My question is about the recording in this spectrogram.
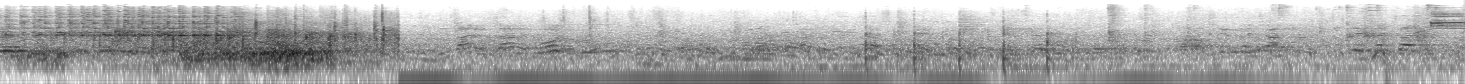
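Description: Crowd applauding for about three seconds, cut off abruptly. It gives way to quieter football-pitch ambience: distant players' shouts, a steady low hum and a few faint knocks.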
